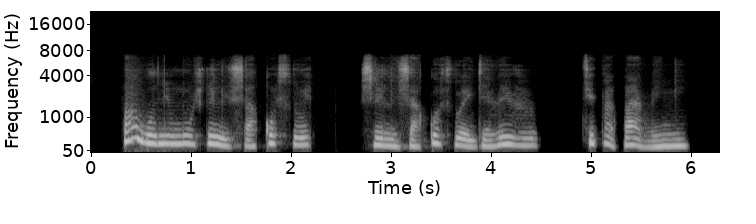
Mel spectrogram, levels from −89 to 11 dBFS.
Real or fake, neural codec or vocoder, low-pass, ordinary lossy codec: fake; codec, 44.1 kHz, 2.6 kbps, DAC; 7.2 kHz; none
